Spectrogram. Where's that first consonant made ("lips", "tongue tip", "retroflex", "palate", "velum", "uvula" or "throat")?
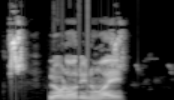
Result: tongue tip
